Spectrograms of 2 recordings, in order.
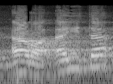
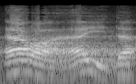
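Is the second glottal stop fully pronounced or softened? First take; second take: full; softened. First: Both glottal stops are clearly pronounced. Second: The second glottal stop is softened and eased. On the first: "همستين" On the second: "يسهلوها"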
